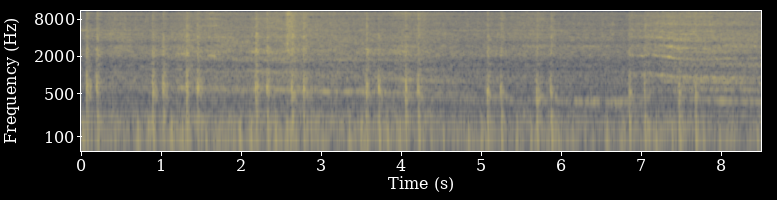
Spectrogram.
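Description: JR 209-series electric commuter train running along the platform, its wheels clacking over rail joints under a steady rumble. Near the end, a motor whine drops in pitch as the train slows.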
